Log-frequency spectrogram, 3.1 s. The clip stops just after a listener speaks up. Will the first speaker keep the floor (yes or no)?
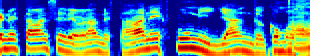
yes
